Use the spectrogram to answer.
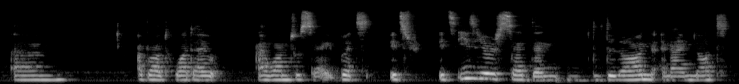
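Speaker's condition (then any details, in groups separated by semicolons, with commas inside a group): Covert stuttering; gradual onset in puberty, worse end of high school, father stuttered, therapy exercises unhelpful; early in accepting stutter, trying to be less covert; hid stutter with techniques in German, French, not in English, grew silent from fear; repeated sounds, repeated words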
